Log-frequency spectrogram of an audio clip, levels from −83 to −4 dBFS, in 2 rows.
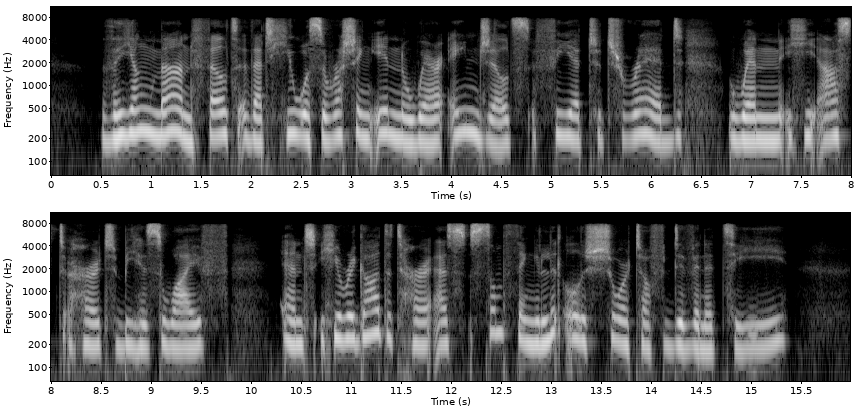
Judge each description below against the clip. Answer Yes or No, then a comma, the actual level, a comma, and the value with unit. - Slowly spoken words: Yes, slow, 120 wpm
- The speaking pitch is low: No, high, 200 Hz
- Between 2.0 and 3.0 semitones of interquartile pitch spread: Yes, average, 2.7 semitones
